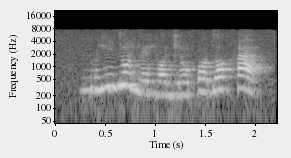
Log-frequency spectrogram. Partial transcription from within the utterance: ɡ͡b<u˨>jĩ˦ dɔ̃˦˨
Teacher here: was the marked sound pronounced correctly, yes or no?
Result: no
